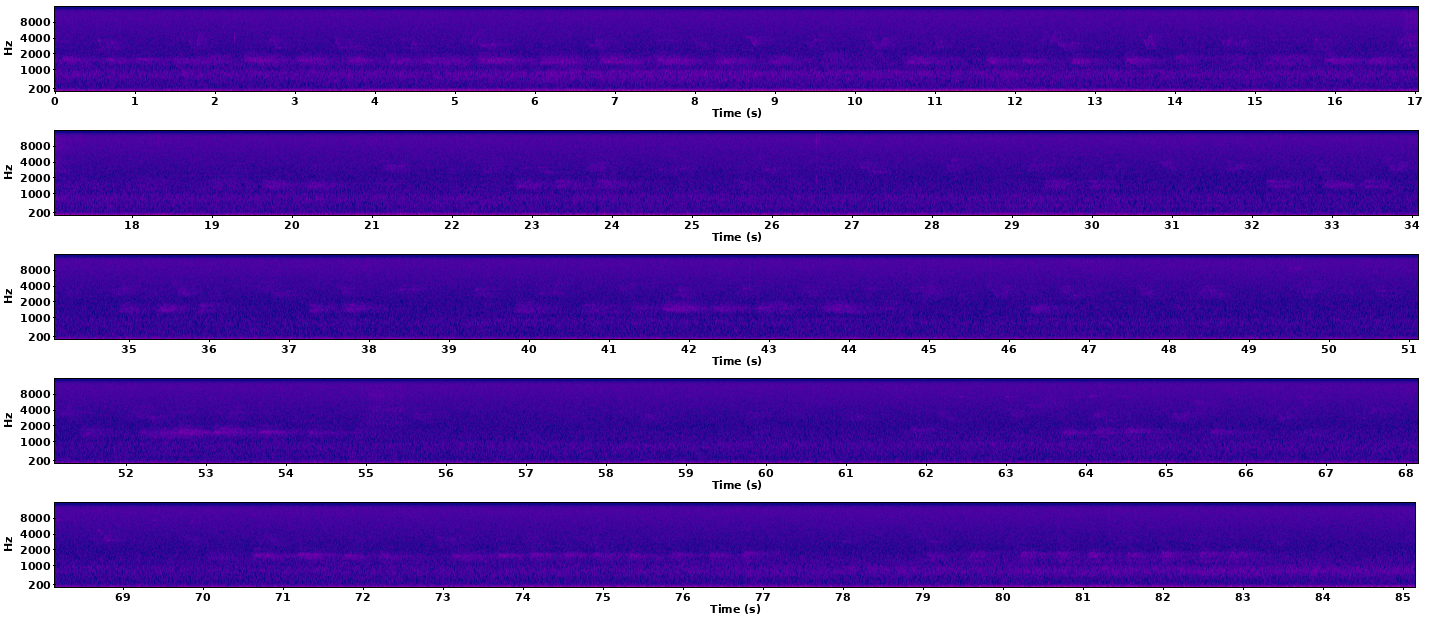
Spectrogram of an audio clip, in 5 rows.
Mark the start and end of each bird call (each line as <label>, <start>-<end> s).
American Crow (Corvus brachyrhynchos), 0.0-17.2 s
American Crow (Corvus brachyrhynchos), 19.1-46.8 s
American Crow (Corvus brachyrhynchos), 51.3-54.9 s
American Crow (Corvus brachyrhynchos), 63.5-83.3 s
